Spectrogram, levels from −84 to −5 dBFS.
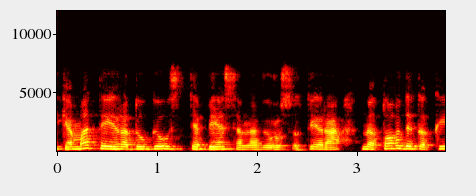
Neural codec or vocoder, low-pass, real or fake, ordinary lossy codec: codec, 16 kHz, 8 kbps, FunCodec, trained on LibriTTS, 25 frames a second; 7.2 kHz; fake; Opus, 64 kbps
